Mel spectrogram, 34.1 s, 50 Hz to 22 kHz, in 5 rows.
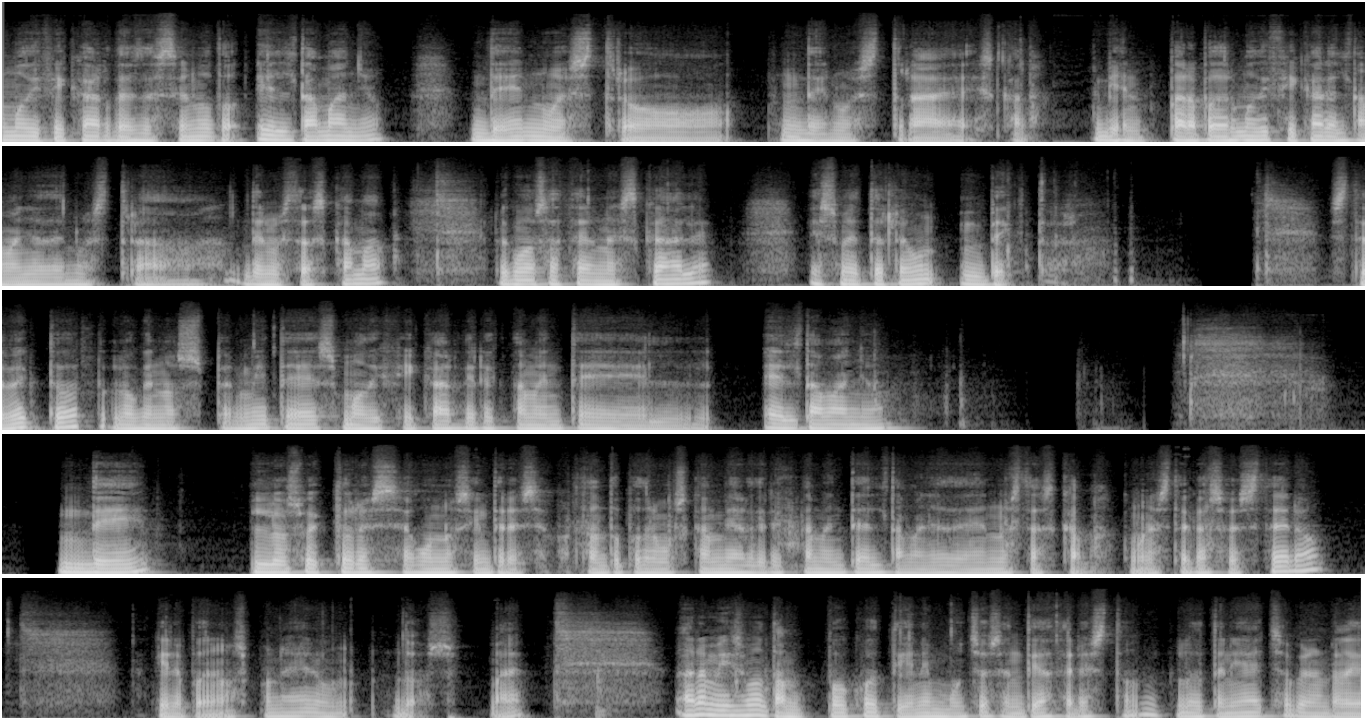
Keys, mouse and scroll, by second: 5.2 click, 18.0-29.0 middle drag, 29.0-34.0 drag.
